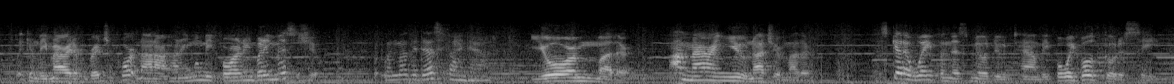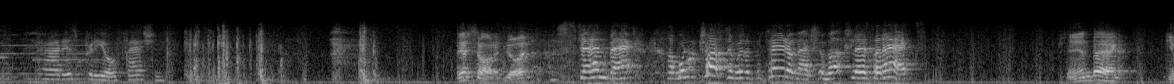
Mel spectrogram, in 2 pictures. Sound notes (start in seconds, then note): 15.5 rattling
